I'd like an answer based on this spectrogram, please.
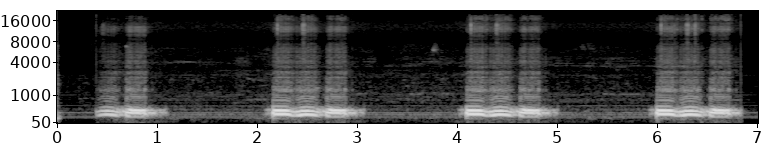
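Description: Four muffled repetitions of a short spoken phrase, with vowels, consonants and word shapes blurred and indistinct through the chest wall. This is normal vocal resonance: healthy air-filled lung transmits the voice only faintly and without clear articulation.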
